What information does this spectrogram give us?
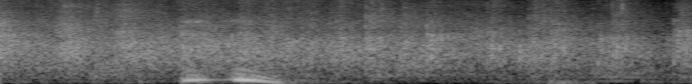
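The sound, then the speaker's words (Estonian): An audience gives the worship team a round of applause, a dense steady wash of clapping throughout, with a brief low voice cutting in near the start. “Ma tahan, et me teeksime veel üks Jumal õnnistu aplaus meie ülistustiimile.”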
